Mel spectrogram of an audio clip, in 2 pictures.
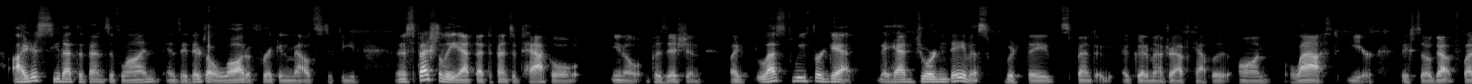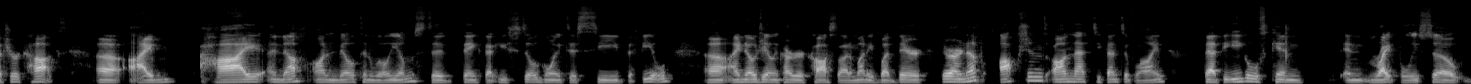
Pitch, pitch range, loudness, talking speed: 110 Hz, 100-120 Hz, -25 LUFS, 195 wpm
